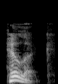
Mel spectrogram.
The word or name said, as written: hillock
